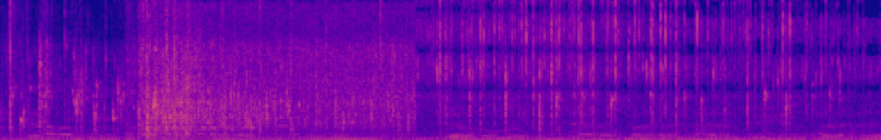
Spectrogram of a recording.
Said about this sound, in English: Let's start with frying our onion.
